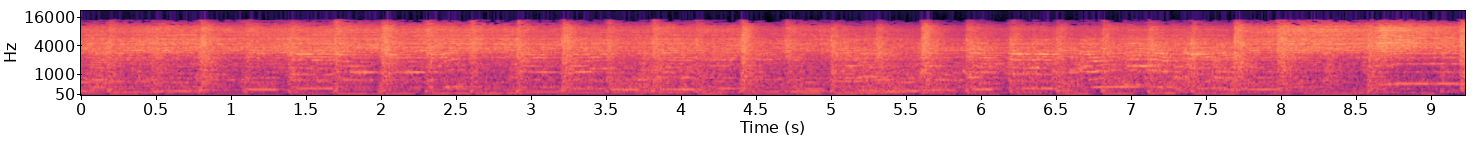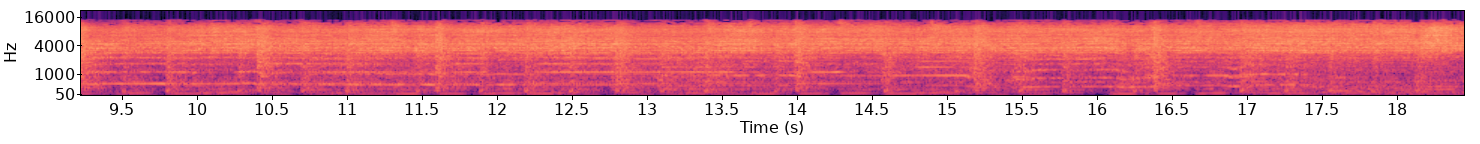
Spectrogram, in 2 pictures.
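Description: Live rock band playing electric guitar over a drum kit, with a melodic guitar line and a held note around the middle.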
